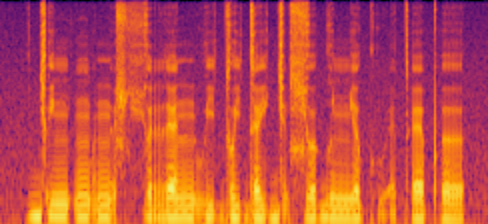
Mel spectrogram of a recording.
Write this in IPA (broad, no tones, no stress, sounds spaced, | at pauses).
ɟ ə̰ j ɲ ɛ̰ ŋʷ ə̰ n ə̰ ɬ ç ɵ r ɛ n ṵ j d ʊ j d ɛ j ɟ ɛ̰ ɕ ɵ ɡ ʊ ɲ ɛ kʷʼ ɛ̰ tʼ ɛ pʼ ə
